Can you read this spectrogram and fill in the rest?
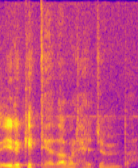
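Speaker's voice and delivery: ordinary delivery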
